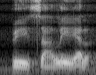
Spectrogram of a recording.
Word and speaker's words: Besaleel: Saya membacanya beselael ya. Dan Aholiab bin Ahisamah ya. Jadi Besaleel ya tepatnya, Besaleel bin Uri bin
